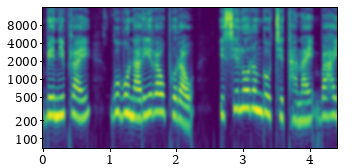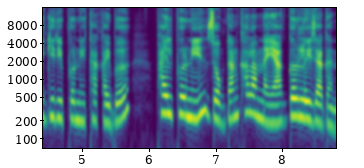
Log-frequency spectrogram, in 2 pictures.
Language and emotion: Bodo, neutral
